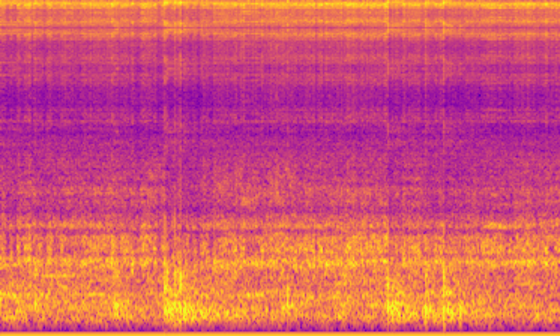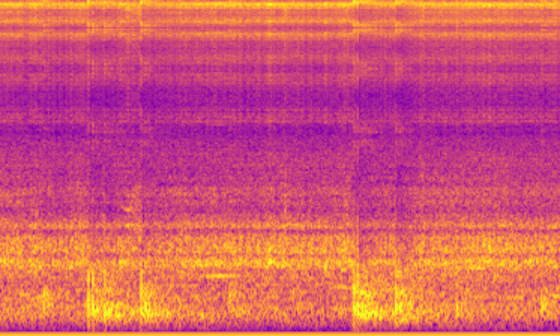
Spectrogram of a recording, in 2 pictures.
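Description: Distant fireworks bursting, heard as dull, rumbling booms that swell up every three or four seconds over a steady background din.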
